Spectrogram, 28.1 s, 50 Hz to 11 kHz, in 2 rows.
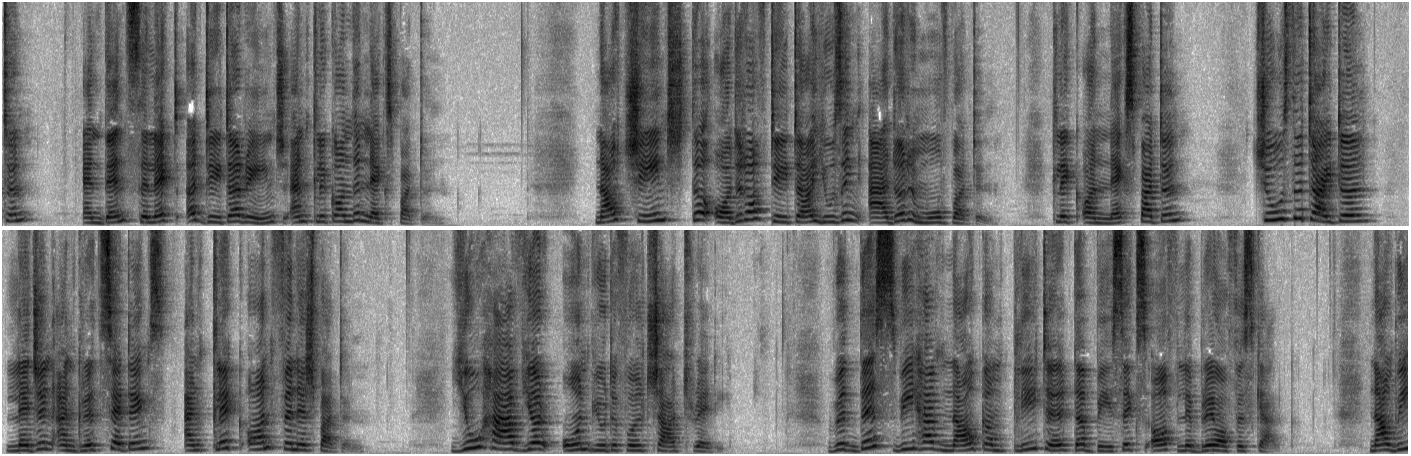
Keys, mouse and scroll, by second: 0.0 click, 1.3-4.6 typing, 5.5-6.1 scroll up 1, 6.0-8.8 typing, 10.1 middle click.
